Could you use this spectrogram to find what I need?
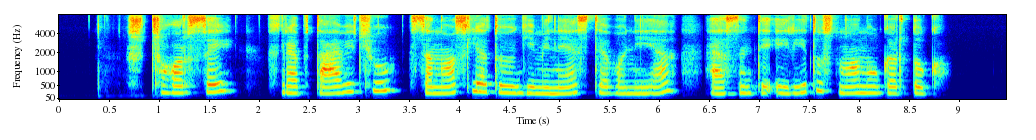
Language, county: Lithuanian, Klaipėda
